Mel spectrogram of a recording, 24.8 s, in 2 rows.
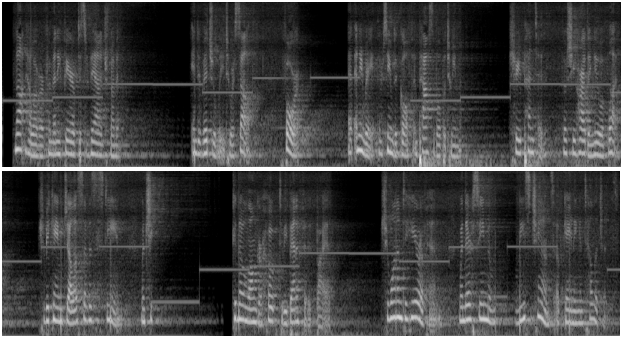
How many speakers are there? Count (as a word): one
